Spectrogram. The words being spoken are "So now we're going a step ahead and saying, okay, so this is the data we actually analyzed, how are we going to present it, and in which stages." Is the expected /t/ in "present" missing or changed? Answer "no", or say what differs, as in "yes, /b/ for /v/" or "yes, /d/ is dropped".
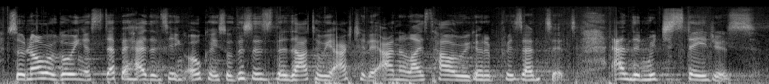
no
